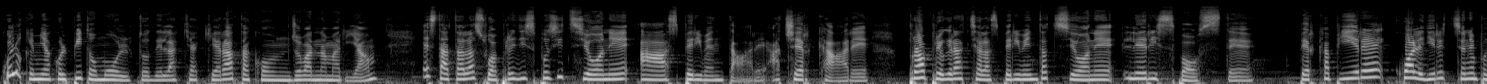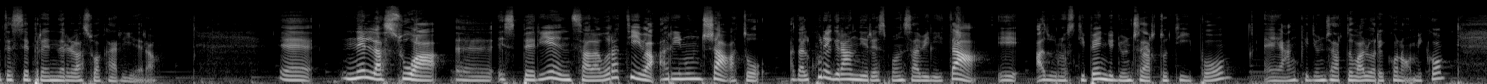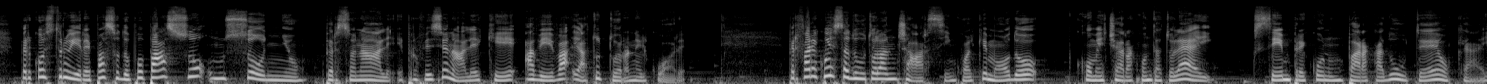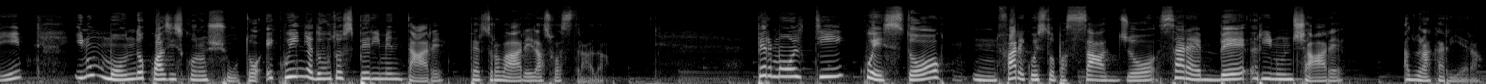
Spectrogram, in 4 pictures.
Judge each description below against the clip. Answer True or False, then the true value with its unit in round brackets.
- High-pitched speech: True (215 Hz)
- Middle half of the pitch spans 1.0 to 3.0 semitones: False (5.5 semitones)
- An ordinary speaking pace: True (125 wpm)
